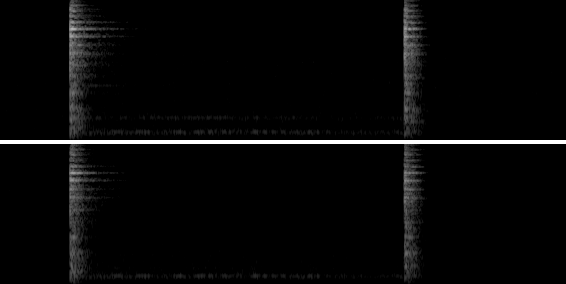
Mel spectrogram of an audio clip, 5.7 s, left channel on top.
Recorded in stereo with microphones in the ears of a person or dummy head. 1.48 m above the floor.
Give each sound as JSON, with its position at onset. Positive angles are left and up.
{"t": 0.7, "sound": "hammering", "side_deg": 25, "distance_m": 1.8}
